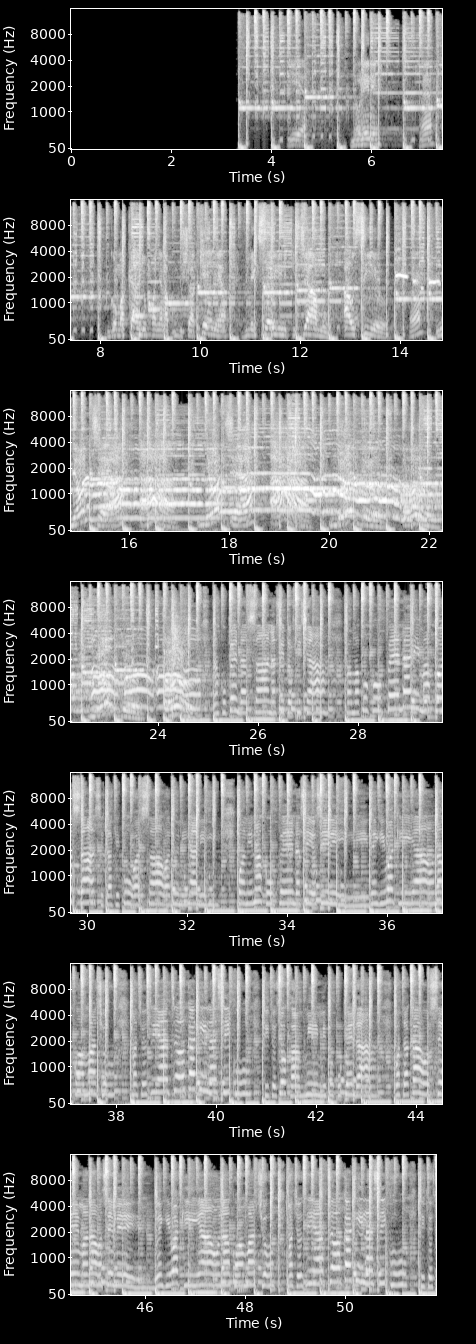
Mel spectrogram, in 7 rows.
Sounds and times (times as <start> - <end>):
Music: 3.3 - 51.8.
